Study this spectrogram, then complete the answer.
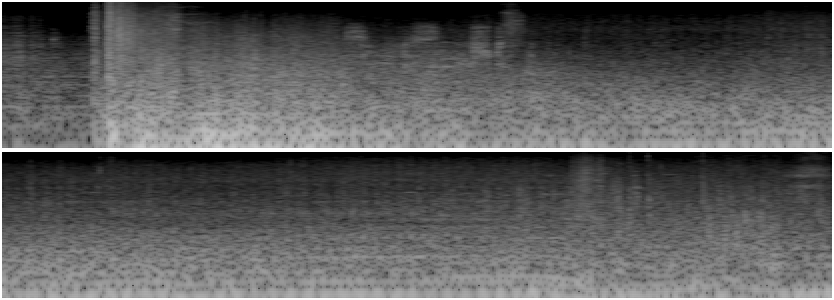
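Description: A tank cannon fires once in World of Tanks, a loud close boom followed by mechanical rumble and the low drone of the game, with someone commentating over it.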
